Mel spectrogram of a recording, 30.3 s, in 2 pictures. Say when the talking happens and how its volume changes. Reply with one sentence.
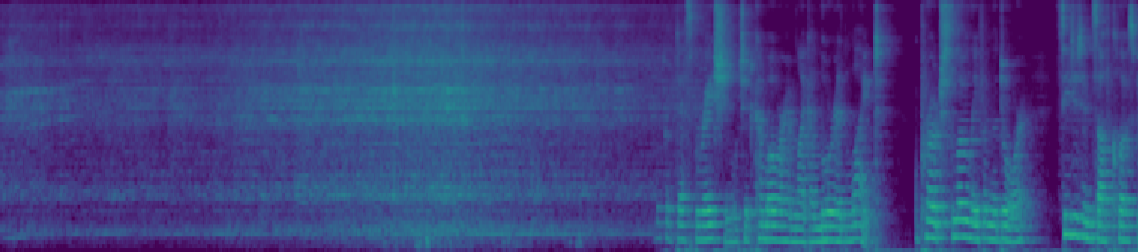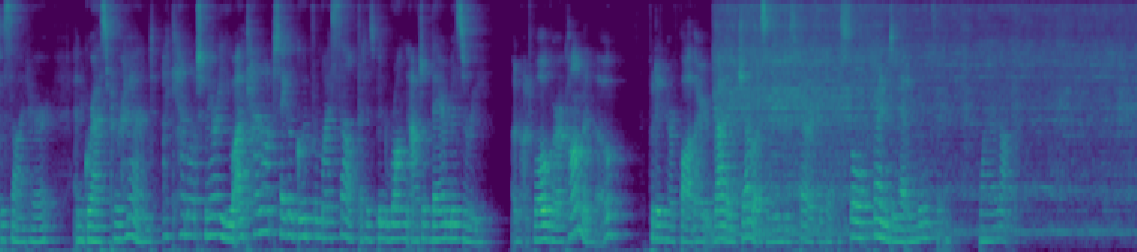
The talking can be heard from 8.8 to 28.7 s, at a steady volume.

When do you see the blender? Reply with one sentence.
The blender can be heard from 0.0 to 9.5 s and from 24.6 to 30.3 s.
